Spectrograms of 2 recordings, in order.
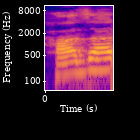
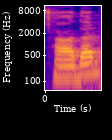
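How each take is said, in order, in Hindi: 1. बीच का व्यंजन z जैसी ध्वनि है। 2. बीच का व्यंजन d की ध्वनि है।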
